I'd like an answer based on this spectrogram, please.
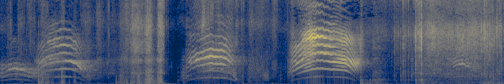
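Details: Rescue kittens at bottle-feeding time give loud, attention-seeking meows: three or four high, bowed meows separated by rustling and handling noises indoors.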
